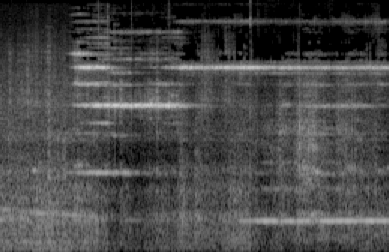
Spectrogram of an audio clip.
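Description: Tram wheels squeal shrilly on a curve.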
